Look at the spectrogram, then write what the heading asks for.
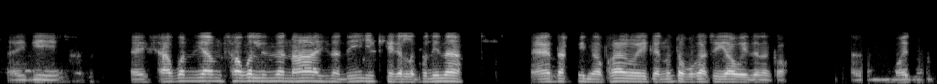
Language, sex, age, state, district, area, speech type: Manipuri, male, 60+, Manipur, Kangpokpi, urban, conversation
